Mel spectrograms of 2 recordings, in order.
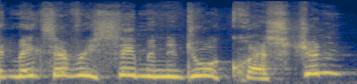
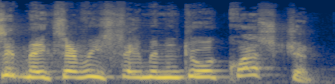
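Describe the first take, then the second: First: The voice rises at the end like a question. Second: The voice falls at the end like a statement.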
